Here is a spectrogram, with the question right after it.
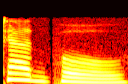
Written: tadpole

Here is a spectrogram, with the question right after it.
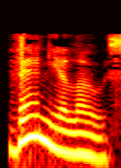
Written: venulose

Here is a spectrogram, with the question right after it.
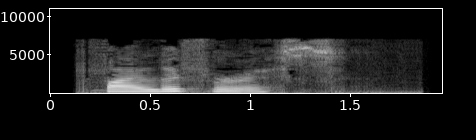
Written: filiferous

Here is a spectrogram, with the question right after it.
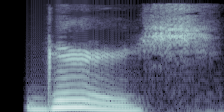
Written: girsh

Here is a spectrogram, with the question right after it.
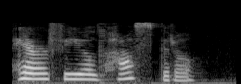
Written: Harefield Hospital

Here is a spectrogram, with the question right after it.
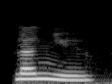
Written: lunyu

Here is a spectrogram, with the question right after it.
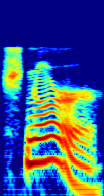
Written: schnorrer

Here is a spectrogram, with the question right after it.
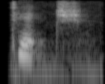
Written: tich

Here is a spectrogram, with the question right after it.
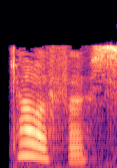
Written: telephus

